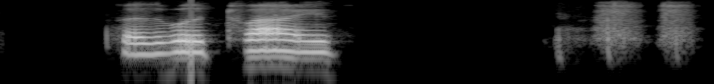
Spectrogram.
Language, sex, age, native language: Icelandic, female, 9, Icelandic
